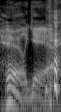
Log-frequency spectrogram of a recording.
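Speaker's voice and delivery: low "Hell yeah" through a laugh; gleeful dad, half laughing; laughing mock cheer. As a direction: chuckle it out as the dad.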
